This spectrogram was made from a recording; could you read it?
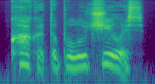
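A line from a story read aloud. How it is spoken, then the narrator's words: Quiet question. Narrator (Russian): так же тихо спрашивает Дима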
